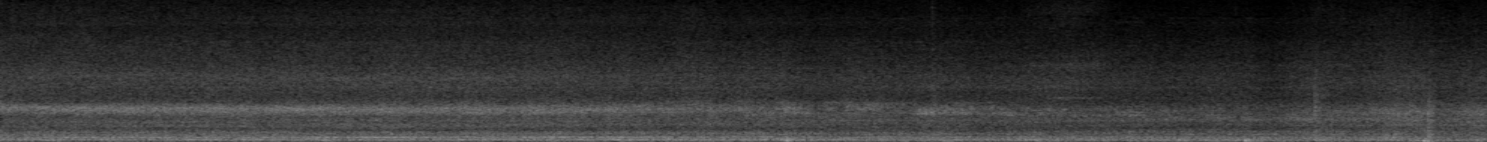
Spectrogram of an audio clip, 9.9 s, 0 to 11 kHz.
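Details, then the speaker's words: Flagstaff 27BHWS travel trailer slide-out retracting: steady electric motor drone with faint whine, grinding-like mechanism noise is the slide stopping itself coming in too far; normal. "once you hear that noise it's okay to hear that that is just a slide mechanism keeping itself from coming in too far sounds like it's something grinding but it is not"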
